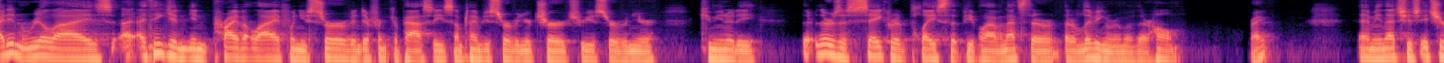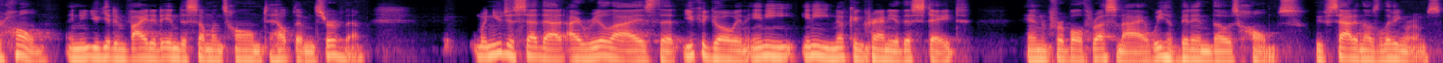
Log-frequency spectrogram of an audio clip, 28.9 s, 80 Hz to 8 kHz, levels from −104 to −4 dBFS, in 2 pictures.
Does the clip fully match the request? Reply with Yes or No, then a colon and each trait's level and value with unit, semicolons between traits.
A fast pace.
Yes: fast, 215 wpm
